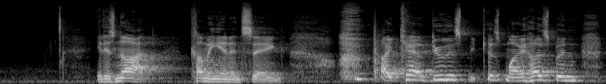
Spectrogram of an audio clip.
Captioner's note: sobs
